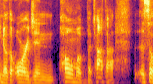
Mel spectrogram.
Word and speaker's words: bachata: Well, in her defense, I also cannot pronounce it. So, it's bachata.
